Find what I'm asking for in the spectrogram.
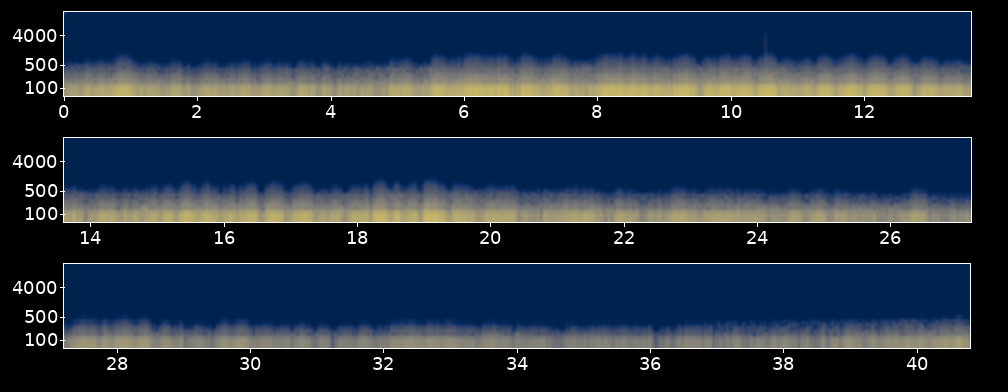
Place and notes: Dičiūnai, Lithuania, wooden fence
Abndoned sand quarry. Some wooden fences. Seismic microphone recording, very low frequancies...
